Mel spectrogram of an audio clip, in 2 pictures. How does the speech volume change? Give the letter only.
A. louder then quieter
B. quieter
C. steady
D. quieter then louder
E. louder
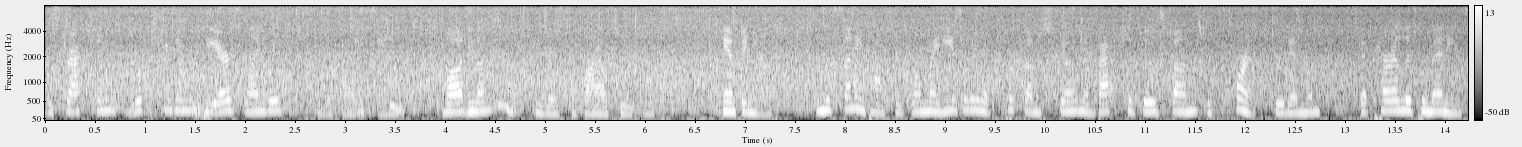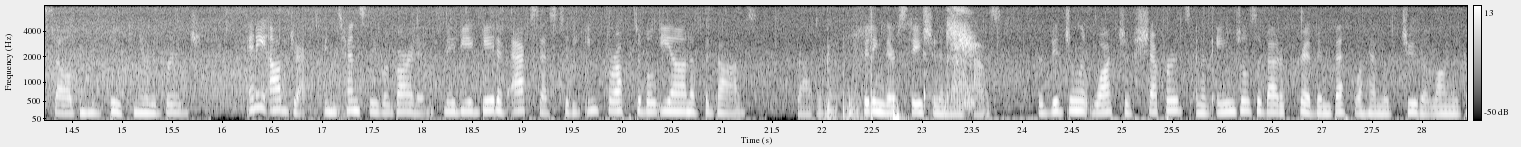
C.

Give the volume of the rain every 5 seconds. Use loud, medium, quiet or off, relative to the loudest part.
loud, loud, medium, medium, quiet, quiet.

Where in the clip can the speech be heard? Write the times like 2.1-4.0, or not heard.
0.0-28.4.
